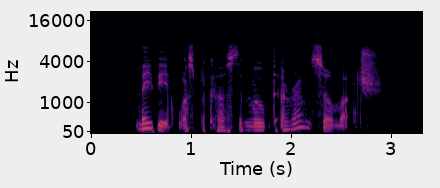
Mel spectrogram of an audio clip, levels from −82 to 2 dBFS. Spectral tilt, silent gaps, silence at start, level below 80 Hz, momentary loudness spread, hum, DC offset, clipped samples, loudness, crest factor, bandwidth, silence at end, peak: -4.5 dB/octave; none; 0.45 s; -76 dBFS; 5 LU; none; under 0.1%; under 0.1%; -46 LUFS; 18 dB; 7.8 kHz; 0.4 s; -30 dBFS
